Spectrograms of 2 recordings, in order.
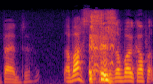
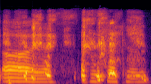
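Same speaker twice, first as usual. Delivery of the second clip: mock excitement; 7 dB louder, much slower than usual. Mock delight at the Prosecco.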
